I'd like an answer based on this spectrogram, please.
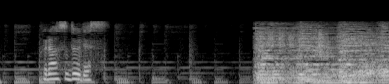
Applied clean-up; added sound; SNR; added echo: none; none; none; none.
